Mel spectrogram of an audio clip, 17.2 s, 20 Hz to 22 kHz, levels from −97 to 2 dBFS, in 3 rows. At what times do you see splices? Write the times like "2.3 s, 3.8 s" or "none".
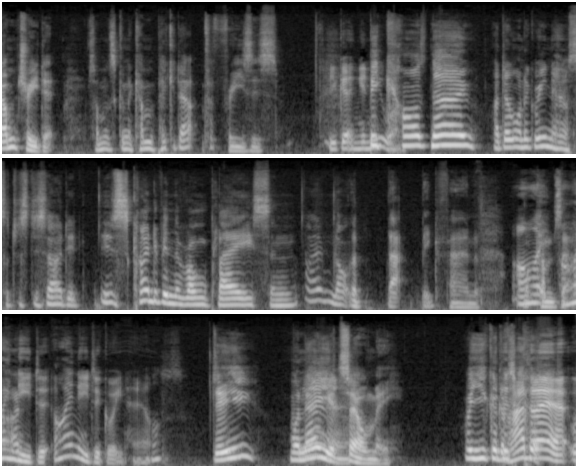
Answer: none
